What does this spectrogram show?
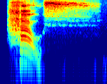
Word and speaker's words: house: Aquí con house es como que la H sonara como si fuese una J, parecida a una J, house.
